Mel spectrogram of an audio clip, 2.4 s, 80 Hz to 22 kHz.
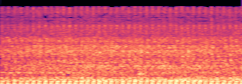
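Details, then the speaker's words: Honda Beat scooter with sluggish acceleration, after the float O-ring was oiled, the TPS was reset to factory 0.48 and a new fuel pump was fitted: a fast, even putter at part throttle with no stumbling. It now runs more stable. "malah lebih stabil"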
